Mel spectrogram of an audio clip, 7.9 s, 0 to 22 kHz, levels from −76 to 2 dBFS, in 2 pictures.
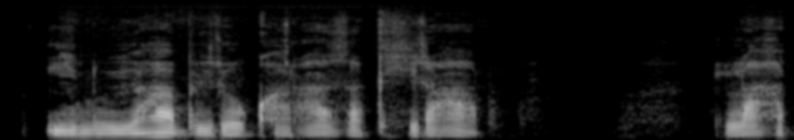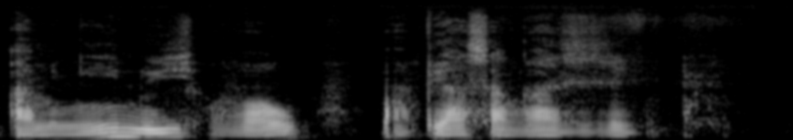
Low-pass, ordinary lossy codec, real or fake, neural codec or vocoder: none; none; real; none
